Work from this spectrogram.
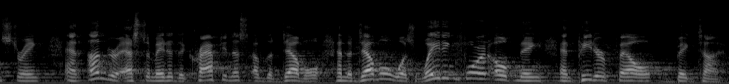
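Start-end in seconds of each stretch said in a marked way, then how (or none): none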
